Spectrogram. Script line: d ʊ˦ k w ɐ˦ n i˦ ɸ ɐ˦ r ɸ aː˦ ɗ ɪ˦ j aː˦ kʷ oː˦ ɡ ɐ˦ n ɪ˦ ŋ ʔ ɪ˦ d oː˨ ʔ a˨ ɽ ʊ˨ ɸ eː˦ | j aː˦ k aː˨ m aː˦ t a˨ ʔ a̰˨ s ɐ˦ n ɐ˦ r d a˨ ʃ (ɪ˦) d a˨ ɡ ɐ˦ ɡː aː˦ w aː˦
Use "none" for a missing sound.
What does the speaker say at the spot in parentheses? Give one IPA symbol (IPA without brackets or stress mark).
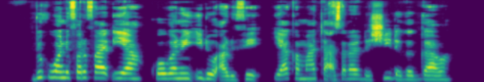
i˦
